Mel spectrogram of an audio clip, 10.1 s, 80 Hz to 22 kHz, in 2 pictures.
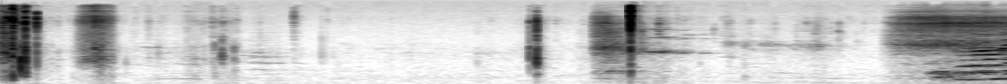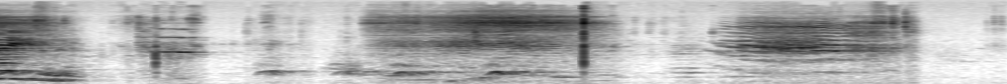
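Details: Hungry baby kitten indoors, giving drawn-out meows with harmonic bands at about 5, 7 and 9 seconds, each lasting roughly a second, after scattered clicks; a child's voice is heard nearby in the small room.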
